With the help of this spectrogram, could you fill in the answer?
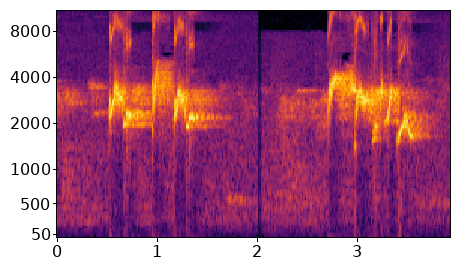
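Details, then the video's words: Caged red-whiskered bulbul singing a clean, full song used to set newly caught birds singing. Two bursts of rich, fluty warbling with quick slurred notes, split by a brief lull near the middle. "CHÀO MÀO | Trung Mang hót giọng chuẩn cực hay - Bổi nghe là hót"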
